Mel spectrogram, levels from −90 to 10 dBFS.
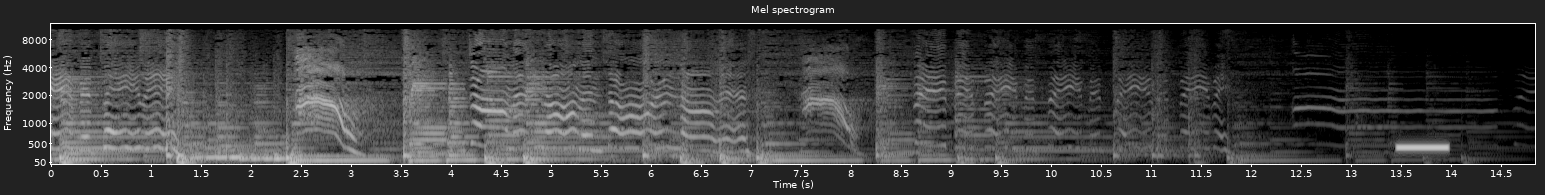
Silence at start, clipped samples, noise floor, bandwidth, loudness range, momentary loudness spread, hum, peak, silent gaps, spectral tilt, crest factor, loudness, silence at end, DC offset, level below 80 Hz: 0 s; under 0.1%; -62 dBFS; 11 kHz; 19 LU; 23 LU; none; -6 dBFS; none; -5.5 dB/octave; 18 dB; -23 LUFS; 0.85 s; under 0.1%; -38 dBFS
